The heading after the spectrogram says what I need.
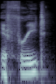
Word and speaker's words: Ifrit: Odin Ifrit and yes I know this installment pronounces it epit not going to say it but I've been saying ifred since the 90s so I'm sticking with it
